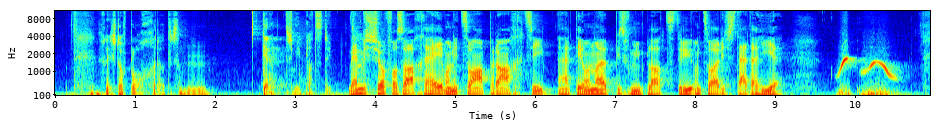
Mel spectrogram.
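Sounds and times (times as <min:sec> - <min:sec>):
speech: 0:00.6 - 0:02.0, 0:02.6 - 0:10.2
two-part wolf whistle: 0:09.8 - 0:10.6.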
